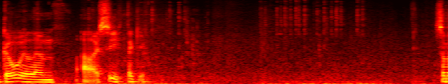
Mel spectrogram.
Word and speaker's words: golem: republicans on this one stop saying joel it's pronounced golem i see thank you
